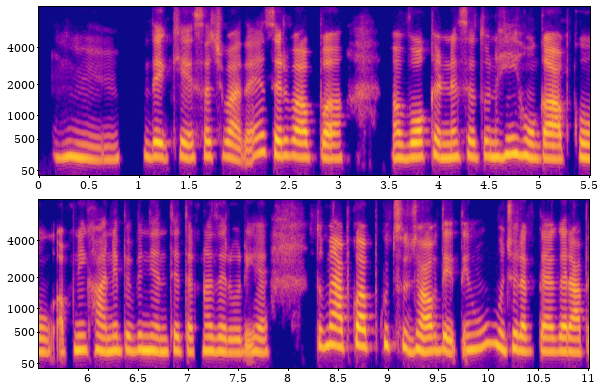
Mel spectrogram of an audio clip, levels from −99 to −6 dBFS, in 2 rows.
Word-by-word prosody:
हुँ, 205 -4 -5 0.3
देखिए 220 -1 +1
सच 230 +2 -4
बात 205 -6 0
है, 270 +5 -2
सिर्फ 245 -4 +2
आप 215 -1 +2 0.8
वॉक 225 +1 +3
करने 220 -3 +1
से 230 +1 -2
तो 235 - -2
नहीं 240 +4 +1
होगा 210 -4 +2
आपको, 195 +3 -2 0.3
अपने 225 -1 -1
खाने 215 -2 -1
पे 220 - 0
भी 225 +2 -1
नियंत्रित 210 0 0
रखना 210 +2 -2
ज़रूरी 190 -2 -2
है, 195 -2 -2 0.5
तो 275 - -1
मैं 295 +1 +4
आपको 275 +2 +4
अब 275 0 +5
कुछ 295 -2 -1
सुझाव 210 -4 +2
देती 215 0 -1
हूँ, 240 +7 -2
मुझे 245 -3 0
लगता 205 -1 0
है 200 - +2
अगर 205 0 +2
आप 195 0 +1
220 Hz, 190 wpm, -22 LUFS, 205-235 Hz, 0.8 s, अब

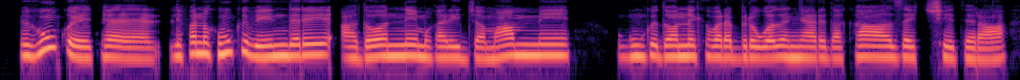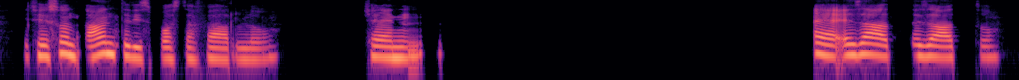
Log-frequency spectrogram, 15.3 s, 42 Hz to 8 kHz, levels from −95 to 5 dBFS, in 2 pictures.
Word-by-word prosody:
E 215 - +2
comunque, 245 - +3
cioè, 180 -3 -2
le 205 +1 -4
fanno 245 +3 +3
comunque 260 +4 +2
vendere 215 +2 +3
a 185 -1 -4
donne, 210 +2 +3
magari 190 -1 -1
già 175 +1 -4
mamme, 215 +3 +2 0.4
o 190 - -15
comunque 205 +1 -1
donne 200 0 +3
che 200 - -14
vorrebbero 190 -1 0
guadagnare 185 0 0
da 180 -1 -6
casa, 195 0 -1
eccetera. 180 -2 -3 0.3
E 200 - -18
ce 210 - -2
ne - - +3
son 230 0 +2
tante 210 +2 +2
disposte 180 0 -4
a - - -6
farlo. 170 0 -6 0.6
Cioè, 190 -2 -1
non 185 +2 0 3.0
Eh, 215 -2 +3
esatto, 220 -2 +2
esatto. 190 -1 -2
195 Hz, 135 wpm, -22 LUFS, 185-210 Hz, 3.0 s, comunque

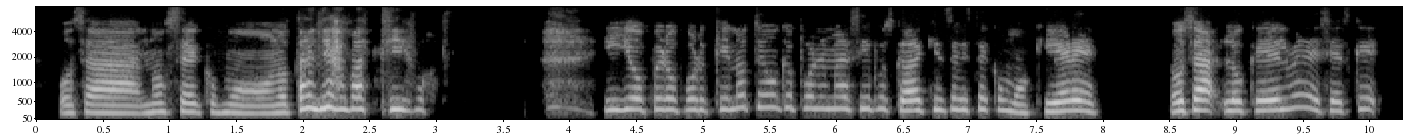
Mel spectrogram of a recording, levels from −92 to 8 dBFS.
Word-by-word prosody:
o 200 - -3
sea, 200 -2 +2
no 225 +2 -1
sé, 225 0 -1
como 200 -2 -2
no 210 0 0
tan 305 +5 +5
llamativos. 290 -4 +2 1.3
Y 275 0 0
yo: 290 -2 0
"¿pero 290 -1 -2
por 275 -2 -4
qué 290 +2 -4
no 330 +1 -4
tengo 340 +1 -5
que 330 0 -7
ponerme 310 0 -4
así?, 305 0 -4
pues 295 -2 -8
cada 260 0 +3
quien 275 +1 -4
se 295 - -3
viste 280 +1 -3
como 235 -7 -3
quiere". 240 0 +2 0.5
O 245 +3 +4
sea, 265 0 +5
lo 250 0 +1
que 260 +2 +3
él 285 - -1
me 335 +2 -6
decía 255 -2 -3
es 240 0 -8
que 280 -2 -8
265 Hz, 200 wpm, -22 LUFS, 230-295 Hz, 1.3 s, tan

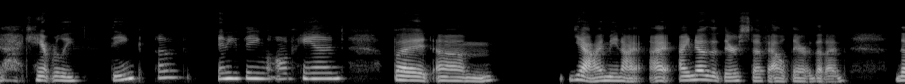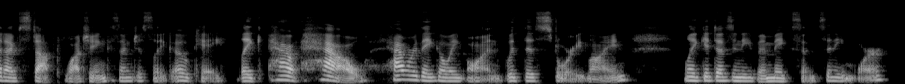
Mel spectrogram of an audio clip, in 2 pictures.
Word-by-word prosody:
I - - -7
can't 190 -3 +1
really 175 -2 -1 0.3
think 240 +9 +1
of 315 +1 -3 0.4
anything 275 0 +4
offhand? 270 +1 -1 0.5
But, 190 -5 +4
um, 170 0 0 0.7
yeah, 205 -7 +4
I 160 +3 +2
mean, 175 -1 +1
I 145 -4 0
I 170 0 +2
I 190 - +4
know 215 0 +5
that 185 - -2
there's 170 +1 0
stuff 160 -2 -3
out 145 -2 -1
there 145 -2 -2
that 145 -2 -2
I've 130 +4 -3 0.5
that 190 -1 +3
I've 155 -2 +2
stopped - - 0
watching 145 - -2
'cause 180 +1 -17
I'm 160 0 -2
just 160 0 -9
like, - - -6
"Okay. 160 -4 -4
Like, 155 -1 +1
how 205 -4 +4
how? - - +4 0.2
How 215 0 +5
are 205 -1 +1
they 180 -3 +2
going 155 -3 0
on - - -3
with 165 0 -2
this 160 -1 -2
storyline? - - -4 0.5
Like, 180 -1 +2
it 180 - +2
doesn't 175 -2 +2
even 150 -2 +1
make 145 -1 0
sense - - -8
anymore." 190 +6 -3
175 Hz, 165 wpm, -25 LUFS, 160-210 Hz, 0.7 s, know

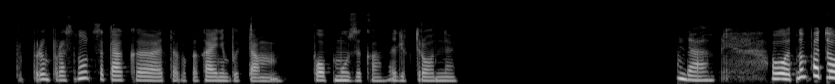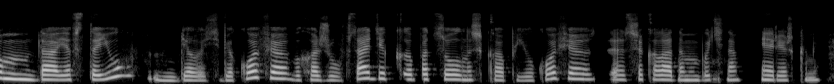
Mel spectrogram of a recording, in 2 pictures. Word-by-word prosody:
п - - -21
пру 240 0 -1
проснуться, 250 +6 -3
так 200 -1 -1
это 180 -2 -2
какая-нибудь 175 -2 -3
там 160 0 -4 0.3
поп-музыка 185 -3 -2
электронная. 175 -1 -5 2.2
Да. 200 -8 +2 0.6
Вот, 255 -1 +7
ну 345 +2 +3
потом, 270 - +7
да, 220 +1 +6
я 215 +1 +1
встаю, 295 - 0 0.2
м, 180 -3 -3
делаю 185 0 0
себе 190 +1 -6
кофе, 285 -1 +3
выхожу 200 -3 -3
в 180 - -18
садик, 265 +1 +1
э, 230 - +2
под 235 +1 -1
солнышко, 210 -4 -1
пью 180 -1 -9
кофе, 255 +1 0 0.2
э, 220 - -3
с 215 - -11
шоколадом 215 -3 0
обычно 205 +1 -5 0.2
и 220 - 0
орешками. 200 - -4
210 Hz, 120 wpm, -25 LUFS, 185-245 Hz, 2.2 s, Вот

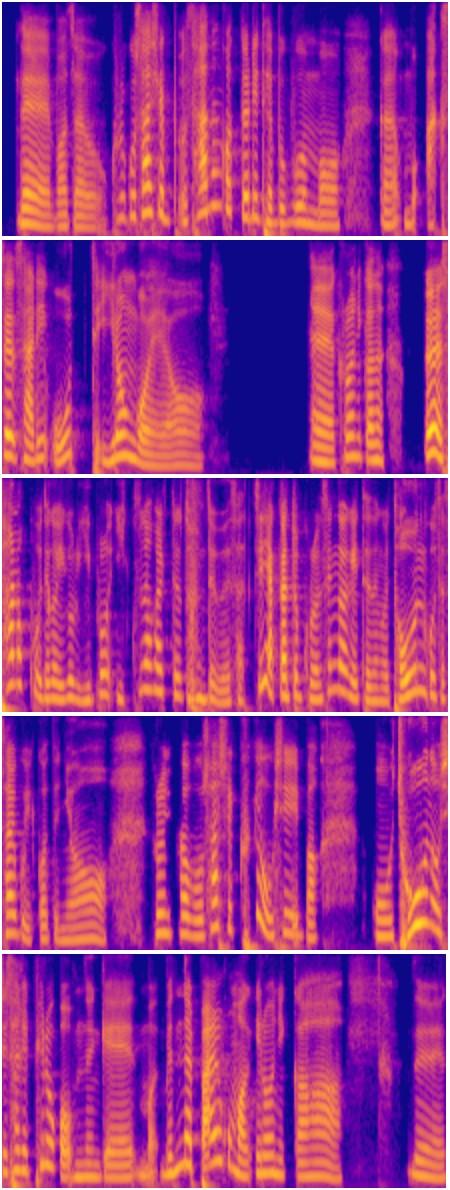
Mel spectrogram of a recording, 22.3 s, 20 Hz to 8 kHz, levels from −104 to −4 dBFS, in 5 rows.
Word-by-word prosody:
네, 180 -7 +2
맞아요. 145 -2 -7
그리고 265 +2 -9
사실 315 -3 +2
뭐 210 - -7
사는 345 - +1
것들이 270 -9 0
대부분 195 0 -4
뭐 160 -2 -6 0.4
그니까 170 -1 -6
뭐 180 -2 -10
액세서리, 235 -4 +2
옷 225 +10 -2 0.2
이런 245 +7 +2
거예요. 135 -2 -3 1.1
예, 185 -3 +3
그러니까는 245 -5 0 0.4
예. 290 0 +12
사놓고 380 - +2
'내가 200 0 -2
이걸 200 +1 -2
입어 180 +10 -4
입고 195 - -11
나갈 310 -2 0
때도 240 -5 -6
없는데 195 -1 -3
왜 155 -2 -6
샀지?' 170 - -4
약간 235 - +7
좀 240 -2 -3
그런 195 -2 -3
생각이 290 -4 -1
드는 175 -3 -5
거예요. 165 -1 -7
더운 260 - +3
곳에 240 -7 -4
살고 235 -1 0
있거든요. 160 0 -7 0.4
그러니까 235 -1 -1
뭐 205 -2 -4
사실 310 +5 0
크게 485 - -2
옷이 240 - -1
막 180 -1 -2 0.6
어 205 0 -1
좋은 350 - +7
옷이 255 -5 +2
사실 255 +1 -1
필요가 310 +4 -1
없는 170 0 -4
게 160 0 -3
막 190 - -7
맨날 245 +11 +2
빨고 360 -1 +5
막 195 - +2
이러니까. 180 -7 -2 0.6
네 180 -8 -4
205 Hz, 325 characters per minute, -24 LUFS, 175-260 Hz, 1.1 s, 예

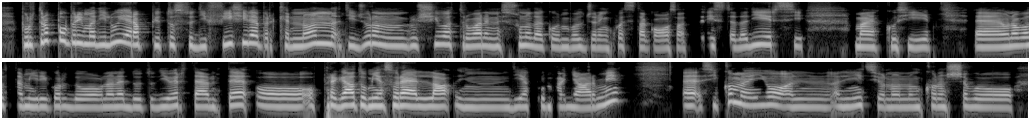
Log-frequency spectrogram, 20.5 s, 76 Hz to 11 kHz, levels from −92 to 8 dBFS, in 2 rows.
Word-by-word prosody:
Purtroppo, 345 +9 +3
prima 290 -5 +4
di 250 - 0
lui, 300 +6 +2
era 255 -3 +7
piuttosto 240 -1 -4
difficile 275 +7 +1
perché 225 -1 -6
non 260 +4 +2
ti 230 -1 -4
giuro, 275 +6 0
non 230 -4 -1
riuscivo 260 +4 -3
a 255 - 0
trovare 230 -2 0
nessuno 220 +3 -4
da 210 -3 -1
coinvolgere 200 -1 -6
in 190 - -8
questa 200 0 -6
cosa. 190 +1 -5
Triste 220 -3 -8
da 205 - -3
dirsi, 245 -2 -2 0.5
ma 210 -1 +3
è 200 - -4
così. 200 -1 -6 0.4
Ehm, 205 0 +3
una 225 - +4
volta, 235 -1 -1
mi 215 -1 -2
ricordo 205 -1 -3
un 205 - -5
aneddoto 210 -1 -3
divertente, 215 +2 +1
ho 220 -4 +1 0.2
ho - - -4
pregato 240 +1 +6
mia 225 0 +3
sorella, 220 -1 +6
mhmm, 200 -2 -7
di 200 - -7
accompagnarmi. 210 - -1 0.5
E 235 -1 +3
siccome 260 +1 0
io 245 0 0
al 205 -1 -2
all'inizio 220 +1 -5
non 205 0 -5
non 205 0 -5
conoscevo 205 -2 -3
220 Hz, 150 wpm, -23 LUFS, 205-240 Hz, 0.5 s, era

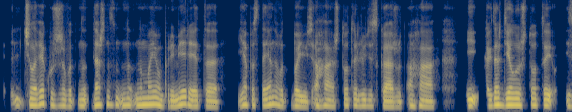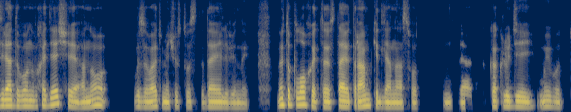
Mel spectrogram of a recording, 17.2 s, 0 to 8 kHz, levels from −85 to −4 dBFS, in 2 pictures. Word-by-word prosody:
э, - - -5
человек 130 +4 +2
уже, 120 -1 -2
вот, 110 - -5
ну, 115 0 -1
даже 125 +1 +1
на 145 - -2
св 135 +1 -4
на 125 +1 -1
на 125 +2 -1
моем 135 -2 +3
примере, 115 +4 +1
это 105 -2 -1 0.2
я 130 +5 -1
постоянно, 125 +3 -1
вот, 110 - -4
боюсь: 105 -3 0
ага, 115 -2 -1
что-то 120 +4 -5
люди 115 -1 -2
скажут, 100 -3 0
ага. 105 -3 -1 0.4
И 115 - +2
когда 115 +3 +1
ж - - +3
делаю 130 +1 +4
что-то, 120 -1 0 0.2
из 110 +1 -3
ряда 115 -1 +4
вон 110 0 +1
выходящее, 115 -1 +1
оно 100 +8 +1 0.4
вызывает 100 +1 +1
у - - -1
меня 90 -1 +2
чувство 100 0 -7
стыда 95 0 0
или 90 -1 +1
вины. 85 -2 -5 0.4
Ну 130 - +3
это 130 - +3
плохо, 135 -4 +4
это 95 0 +2
ставит 100 +1 +3
рамки 105 +3 +4
для 90 -1 +1
нас, 90 +1 0
вот, 85 - -4 0.3
да, 90 0 -4 0.3
как - - -2
людей. 100 -2 +1
Мы 105 +1 -2
вот 95 -3 -5
110 Hz, 185 wpm, -23 LUFS, 100-125 Hz, 0.4 s, делаю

